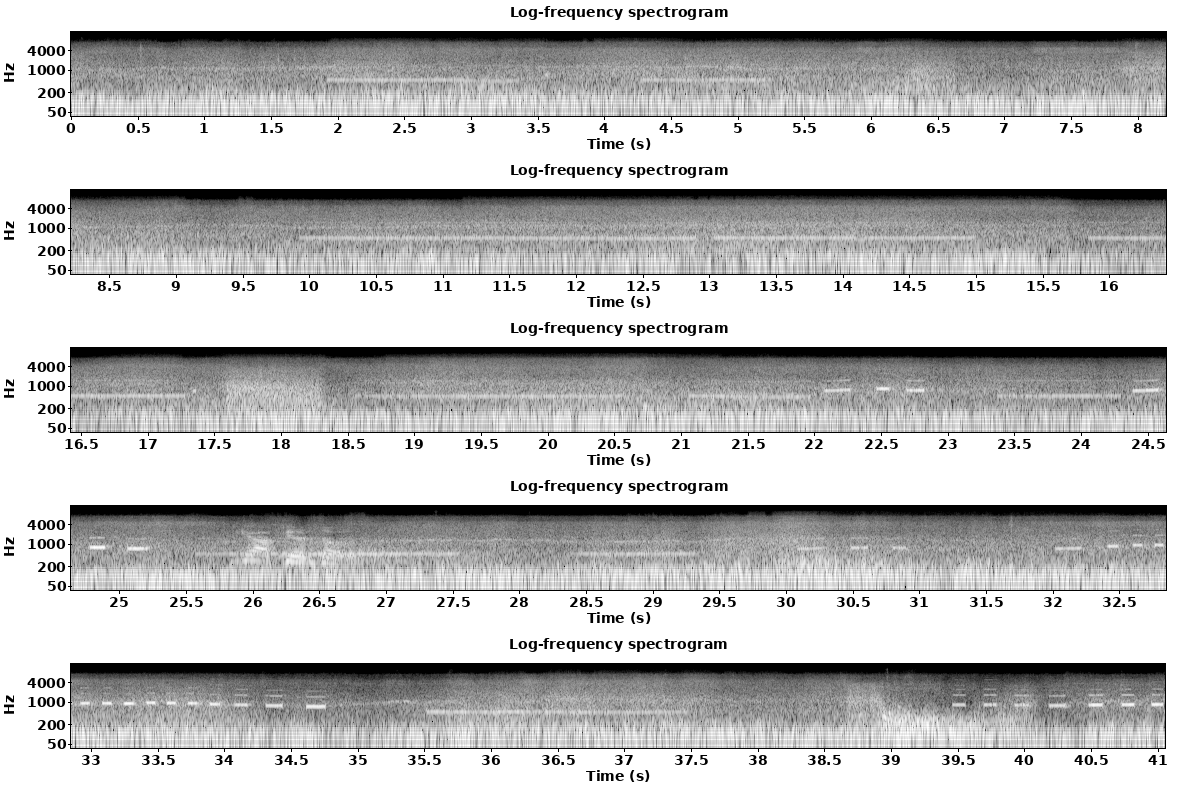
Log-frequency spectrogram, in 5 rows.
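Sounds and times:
wind buffeting microphone: 0.0 - 41.0
thin steady tone: 1.8 - 5.7, 9.8 - 31.2.

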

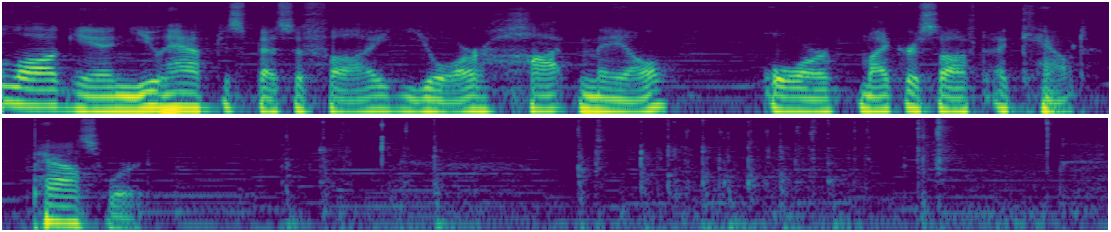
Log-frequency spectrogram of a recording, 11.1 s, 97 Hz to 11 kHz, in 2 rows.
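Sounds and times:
soft background music: 0.0 - 11.0
keyboard keys clicking: 6.9 - 10.4.

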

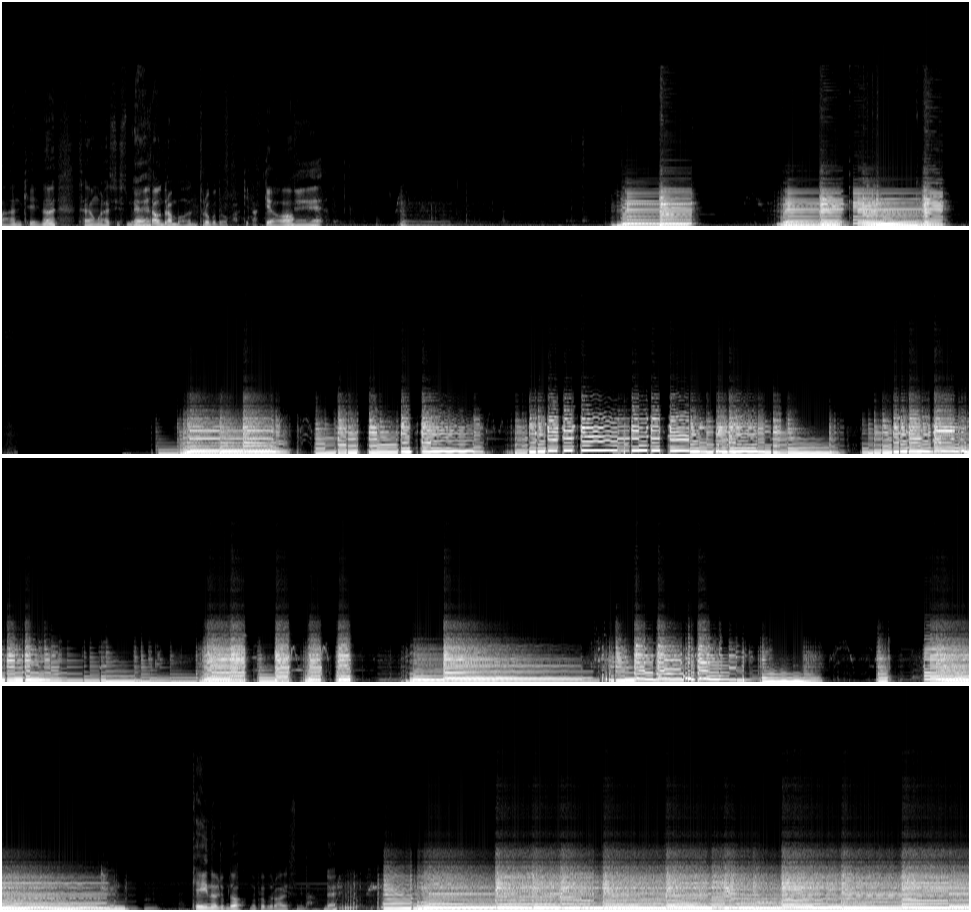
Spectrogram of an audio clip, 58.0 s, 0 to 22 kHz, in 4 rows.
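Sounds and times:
overdriven electric guitar: 5.8 - 7.6, 8.4 - 14.3, 16.4 - 46.2, 48.1 - 58.0.

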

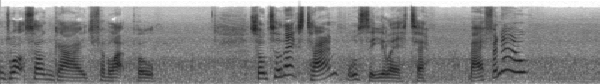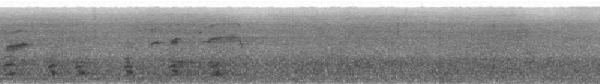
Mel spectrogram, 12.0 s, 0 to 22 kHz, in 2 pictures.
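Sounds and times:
street and seafront background noise: 0.0 - 12.0
short calls: 6.0 - 8.6.

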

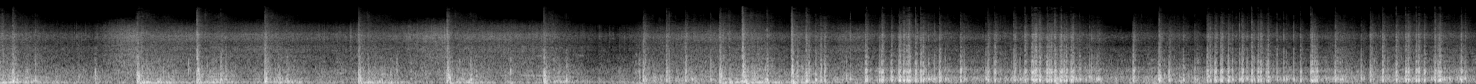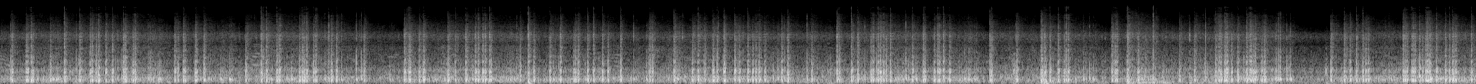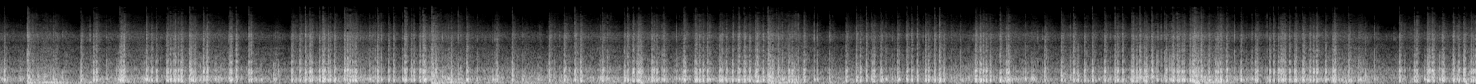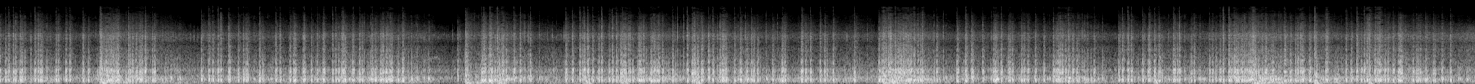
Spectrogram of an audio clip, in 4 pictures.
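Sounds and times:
firework shells bursting: 0.0 - 59.0.

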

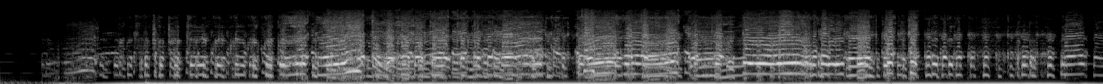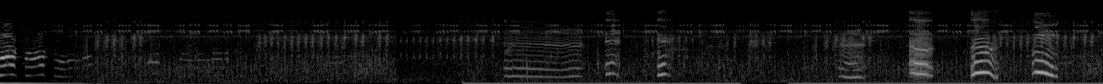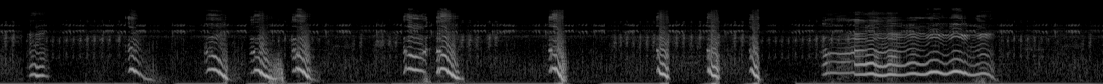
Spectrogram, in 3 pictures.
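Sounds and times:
faint steady background noise: 0.4 - 33.0
short pitched animal calls: 23.3 - 25.3, 26.0 - 26.8, 27.5 - 27.8, 28.6 - 32.1.

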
